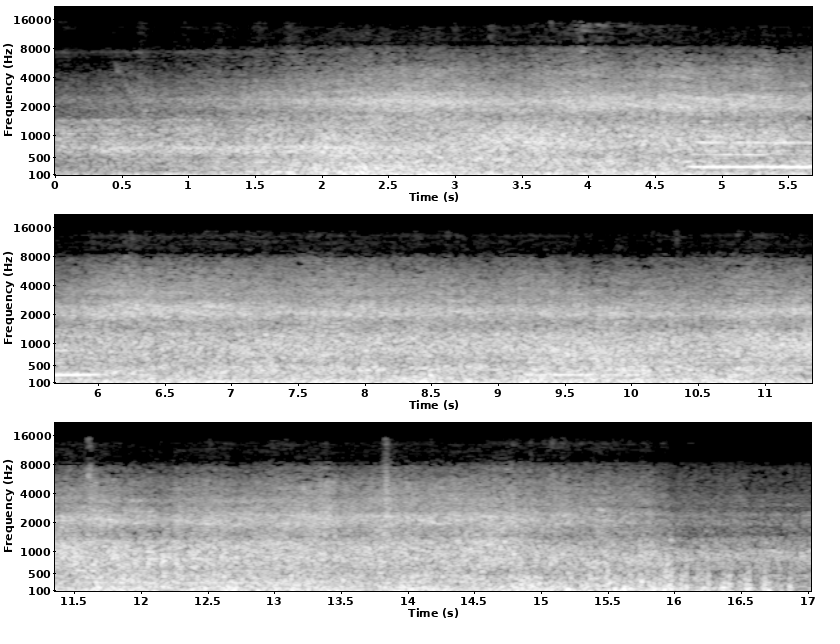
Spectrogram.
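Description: Electric-locomotive-hauled express passenger train running through a station at speed: a loud, steady rush of wheels on rail and coaches going past, with a short low tone about five seconds in. The noise drops away near the end as the last coach passes.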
